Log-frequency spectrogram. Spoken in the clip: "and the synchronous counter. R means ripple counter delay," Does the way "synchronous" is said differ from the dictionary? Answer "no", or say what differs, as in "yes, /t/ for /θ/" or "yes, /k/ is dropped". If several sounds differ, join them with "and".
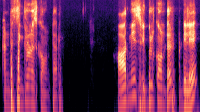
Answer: no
